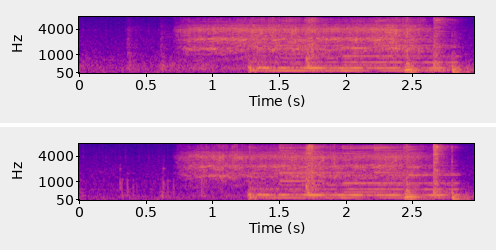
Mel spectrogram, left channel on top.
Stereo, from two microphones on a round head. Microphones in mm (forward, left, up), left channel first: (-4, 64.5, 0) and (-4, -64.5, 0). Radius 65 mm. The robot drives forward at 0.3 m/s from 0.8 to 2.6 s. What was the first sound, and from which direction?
A guitar, 55° right (ahead or behind).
